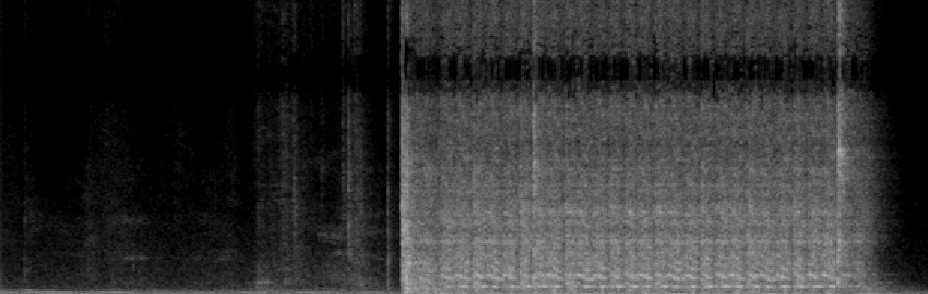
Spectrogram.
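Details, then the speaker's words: Cab-over van conversion engine with open manifold, carburetor hand-fed fuel: after cranking it barks harshly for a few seconds and won't settle to an even idle; clear timing problem, firing order and plug wires to be rechecked. "anything that sounds like a timing issue that definitely sounds like a timey issue"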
